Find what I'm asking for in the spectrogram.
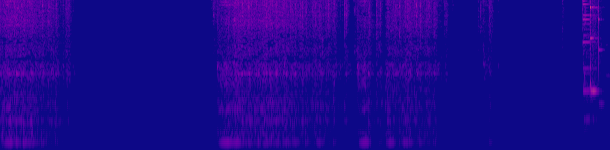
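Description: A sewing machine stitches a blouse in loud, close bursts: one long run, a pause, then several shorter runs separated by brief stops.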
